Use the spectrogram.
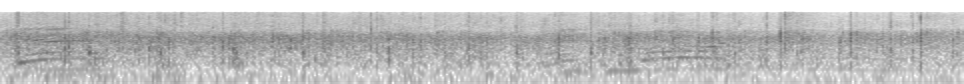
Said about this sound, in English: In Jesus' name, can we clap our hands unto the Lord one more time?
